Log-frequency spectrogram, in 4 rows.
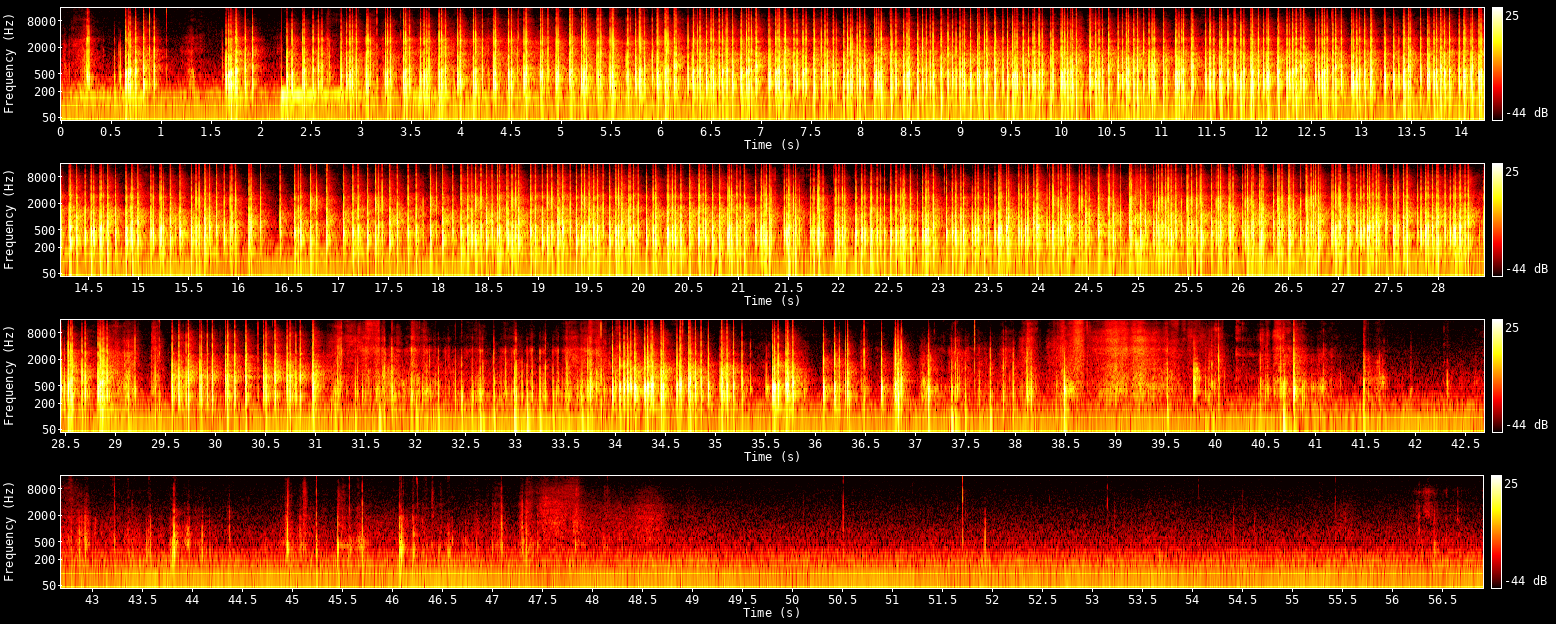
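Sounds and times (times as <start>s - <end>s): crackling and scratching clicks: 0.0s - 41.8s.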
